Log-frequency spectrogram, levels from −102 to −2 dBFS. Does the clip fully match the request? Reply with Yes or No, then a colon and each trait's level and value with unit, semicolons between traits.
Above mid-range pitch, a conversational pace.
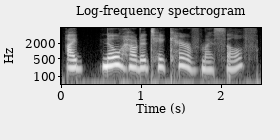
Yes: high, 225 Hz; average, 190 wpm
